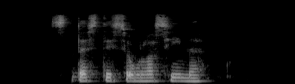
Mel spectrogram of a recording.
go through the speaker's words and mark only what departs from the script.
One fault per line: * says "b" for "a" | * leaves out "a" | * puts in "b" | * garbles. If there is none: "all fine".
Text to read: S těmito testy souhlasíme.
* leaves out "těmito"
